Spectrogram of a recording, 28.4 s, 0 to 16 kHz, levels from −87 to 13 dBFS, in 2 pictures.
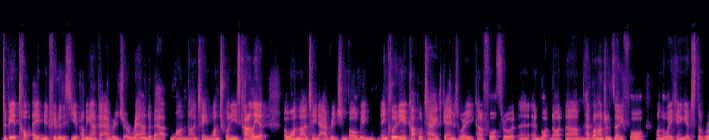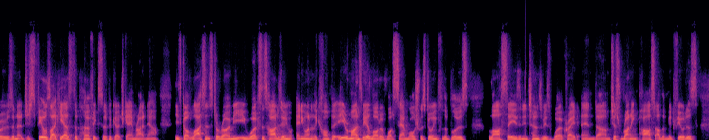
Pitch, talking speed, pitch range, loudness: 95 Hz, 225 wpm, 90-105 Hz, -22 LUFS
